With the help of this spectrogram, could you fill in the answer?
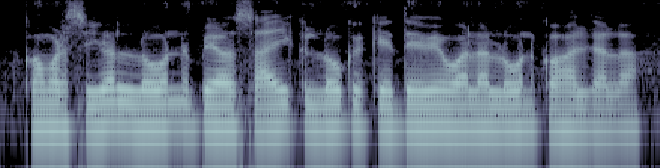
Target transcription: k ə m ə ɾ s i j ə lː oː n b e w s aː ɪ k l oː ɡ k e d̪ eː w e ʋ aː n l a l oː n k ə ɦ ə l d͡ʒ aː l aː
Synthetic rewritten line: k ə m ə ɾ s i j ə lː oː n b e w s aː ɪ k l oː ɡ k e d̪ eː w e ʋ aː l a l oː n k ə ɦ ə l d͡ʒ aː l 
